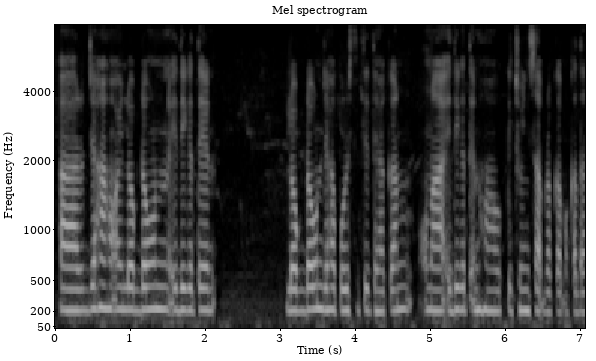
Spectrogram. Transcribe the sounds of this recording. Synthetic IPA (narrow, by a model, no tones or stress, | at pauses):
aɾd͡ʒaɦãɦɔ̃ʔɔ̃jlɔk̚ɖawned̪ikat̪ɛ | lɔk̚ɖawnd͡ʒaɦãpoɾist̪ʰit̪it̪ɛɦakanɔ̰naed̪iɡat̪ɛnɔɦɔ̃kit͡ʃʰuinsap̚ɾakap̚akʰad̪a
